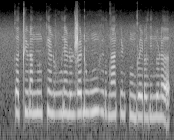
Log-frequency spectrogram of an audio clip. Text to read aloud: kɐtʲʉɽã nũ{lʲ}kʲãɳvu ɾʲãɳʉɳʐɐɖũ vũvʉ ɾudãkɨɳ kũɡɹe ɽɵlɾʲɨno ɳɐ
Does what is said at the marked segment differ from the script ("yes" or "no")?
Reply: yes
